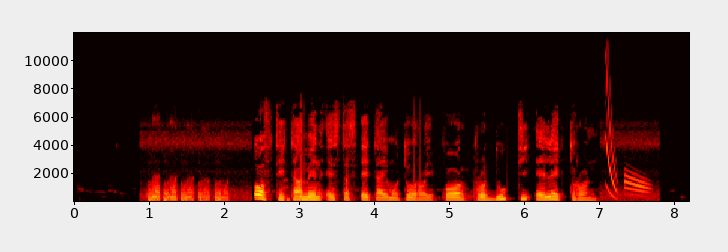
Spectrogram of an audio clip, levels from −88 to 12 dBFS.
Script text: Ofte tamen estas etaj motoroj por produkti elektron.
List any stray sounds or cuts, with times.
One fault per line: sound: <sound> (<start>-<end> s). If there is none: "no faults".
sound: laugh (1.0-2.1 s)
sound: chirp (7.1-7.7 s)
